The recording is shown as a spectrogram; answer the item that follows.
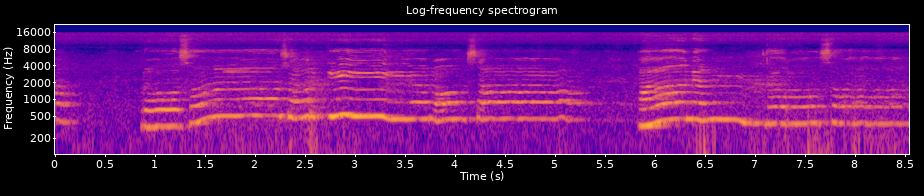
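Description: A woman singing a Christian devotional song solo and unaccompanied, in long held notes, pausing briefly for breath about a second in and again near six seconds.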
